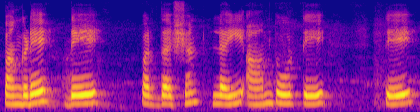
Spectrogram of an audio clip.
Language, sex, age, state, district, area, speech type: Punjabi, female, 18-30, Punjab, Fazilka, rural, spontaneous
